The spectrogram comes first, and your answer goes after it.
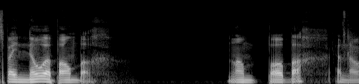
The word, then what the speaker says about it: Baumbach: And it's by Noah Baumbach. Baumbach. I don't know how you pronounce his name, even more American.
